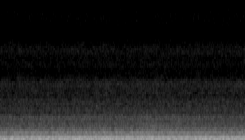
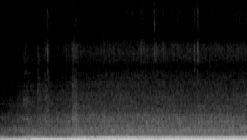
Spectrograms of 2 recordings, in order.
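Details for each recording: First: Restaurant kitchen hood exhaust fan, belt-driven, test-run after a new belt was fitted, with kitchen background: a steady, even mid-pitched hum with no knocking or squealing; running normally after the repair. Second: Restaurant belt-driven hood exhaust fan motor on the roof, switched on from below: a deep steady hum with a slowly climbing tone, never reaching speed. Struggling to start; a faulty switch or worn sealed bearings are suspected.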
